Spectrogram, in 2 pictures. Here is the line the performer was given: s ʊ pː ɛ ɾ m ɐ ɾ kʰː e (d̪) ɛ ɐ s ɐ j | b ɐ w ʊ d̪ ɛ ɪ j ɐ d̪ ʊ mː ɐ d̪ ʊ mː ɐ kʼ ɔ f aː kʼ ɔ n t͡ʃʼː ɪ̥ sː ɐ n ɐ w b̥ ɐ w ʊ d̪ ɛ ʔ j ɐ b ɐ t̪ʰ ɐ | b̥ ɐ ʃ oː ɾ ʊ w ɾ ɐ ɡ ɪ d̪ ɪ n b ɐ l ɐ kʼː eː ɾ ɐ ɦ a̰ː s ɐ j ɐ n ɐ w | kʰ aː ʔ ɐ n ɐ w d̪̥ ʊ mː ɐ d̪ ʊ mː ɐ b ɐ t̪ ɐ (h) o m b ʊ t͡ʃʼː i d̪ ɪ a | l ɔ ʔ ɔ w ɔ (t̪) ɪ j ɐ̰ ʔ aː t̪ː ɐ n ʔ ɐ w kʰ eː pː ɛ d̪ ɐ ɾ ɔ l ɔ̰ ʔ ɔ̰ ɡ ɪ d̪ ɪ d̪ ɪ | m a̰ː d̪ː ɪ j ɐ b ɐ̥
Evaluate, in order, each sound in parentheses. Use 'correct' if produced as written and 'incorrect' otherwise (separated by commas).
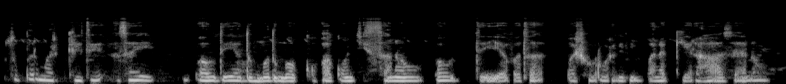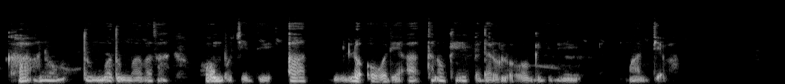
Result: incorrect, correct, incorrect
